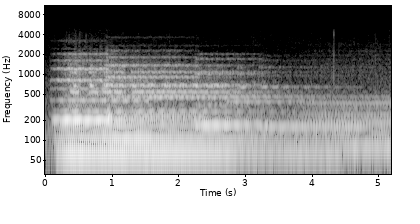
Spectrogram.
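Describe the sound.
Car engine rumbling steadily as the vehicle drives out to the country, a loud, continuous low drone with a faint whine that eases slightly in volume partway through.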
